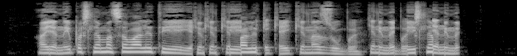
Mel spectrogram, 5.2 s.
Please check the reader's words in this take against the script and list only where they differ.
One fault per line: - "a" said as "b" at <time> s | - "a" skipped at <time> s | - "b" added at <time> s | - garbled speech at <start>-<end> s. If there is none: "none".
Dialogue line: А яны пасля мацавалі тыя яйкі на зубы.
- garbled speech at 1.9-2.8 s
- garbled speech at 3.7-4.6 s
